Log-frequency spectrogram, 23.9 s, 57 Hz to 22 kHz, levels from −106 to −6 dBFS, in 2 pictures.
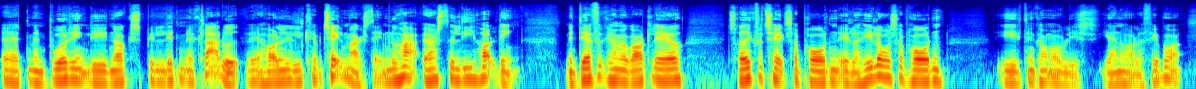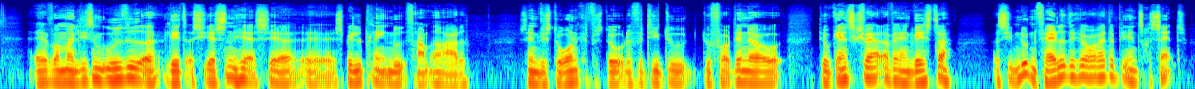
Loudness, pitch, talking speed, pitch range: -30 LUFS, 105 Hz, 230 wpm, 95-115 Hz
